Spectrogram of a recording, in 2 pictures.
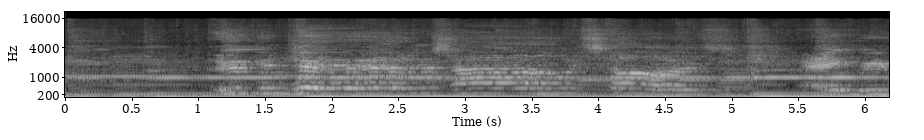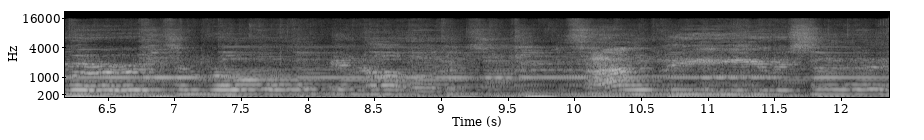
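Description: Two acoustic guitars played together, accompanying a singing voice that comes in about a second in.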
